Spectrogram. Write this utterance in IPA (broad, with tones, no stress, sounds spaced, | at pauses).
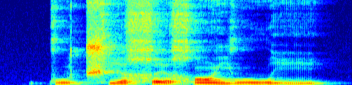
k u˨ t͡ʃʰ i˦ χ i˨ χ ɔ̃˦ j u˦ w i˨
